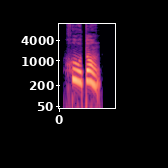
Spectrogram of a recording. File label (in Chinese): "互动", Chinese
